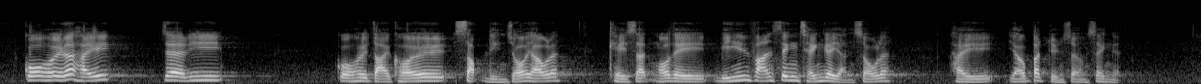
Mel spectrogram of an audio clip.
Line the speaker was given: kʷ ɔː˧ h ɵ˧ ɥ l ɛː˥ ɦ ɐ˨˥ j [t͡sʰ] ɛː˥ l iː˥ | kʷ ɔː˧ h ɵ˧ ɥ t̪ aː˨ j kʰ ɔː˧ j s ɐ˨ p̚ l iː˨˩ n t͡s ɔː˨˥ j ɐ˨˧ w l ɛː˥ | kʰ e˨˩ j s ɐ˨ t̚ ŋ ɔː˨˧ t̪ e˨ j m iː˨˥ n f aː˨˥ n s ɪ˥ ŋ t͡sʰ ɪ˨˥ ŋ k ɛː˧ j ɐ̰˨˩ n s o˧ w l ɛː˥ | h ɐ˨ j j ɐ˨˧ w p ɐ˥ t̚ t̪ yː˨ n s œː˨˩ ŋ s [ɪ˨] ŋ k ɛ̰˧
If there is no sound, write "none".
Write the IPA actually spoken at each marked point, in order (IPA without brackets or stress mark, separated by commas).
t͡s, ɪ˥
